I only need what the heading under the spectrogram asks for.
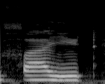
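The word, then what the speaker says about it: fight: लाइट माइट राइट टाइट सारे words में देख सकते हैं आई के बाद जी एच टी आया है और टी के पहले आया जी एच का उच्चारण कहीं भी नहीं हुआ है यानी जब आई के बाद जी एच टी आए तो आई का उच्चारण आई से कहते हैं और जी एच का उच्चारण नहीं होता है रूल नंबर एट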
